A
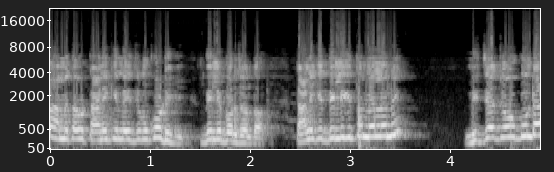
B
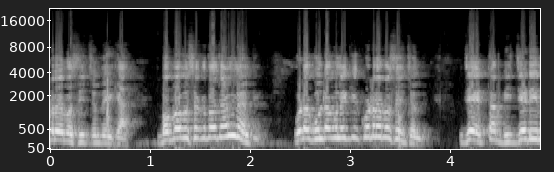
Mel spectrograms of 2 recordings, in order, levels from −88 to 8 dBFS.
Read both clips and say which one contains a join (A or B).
B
